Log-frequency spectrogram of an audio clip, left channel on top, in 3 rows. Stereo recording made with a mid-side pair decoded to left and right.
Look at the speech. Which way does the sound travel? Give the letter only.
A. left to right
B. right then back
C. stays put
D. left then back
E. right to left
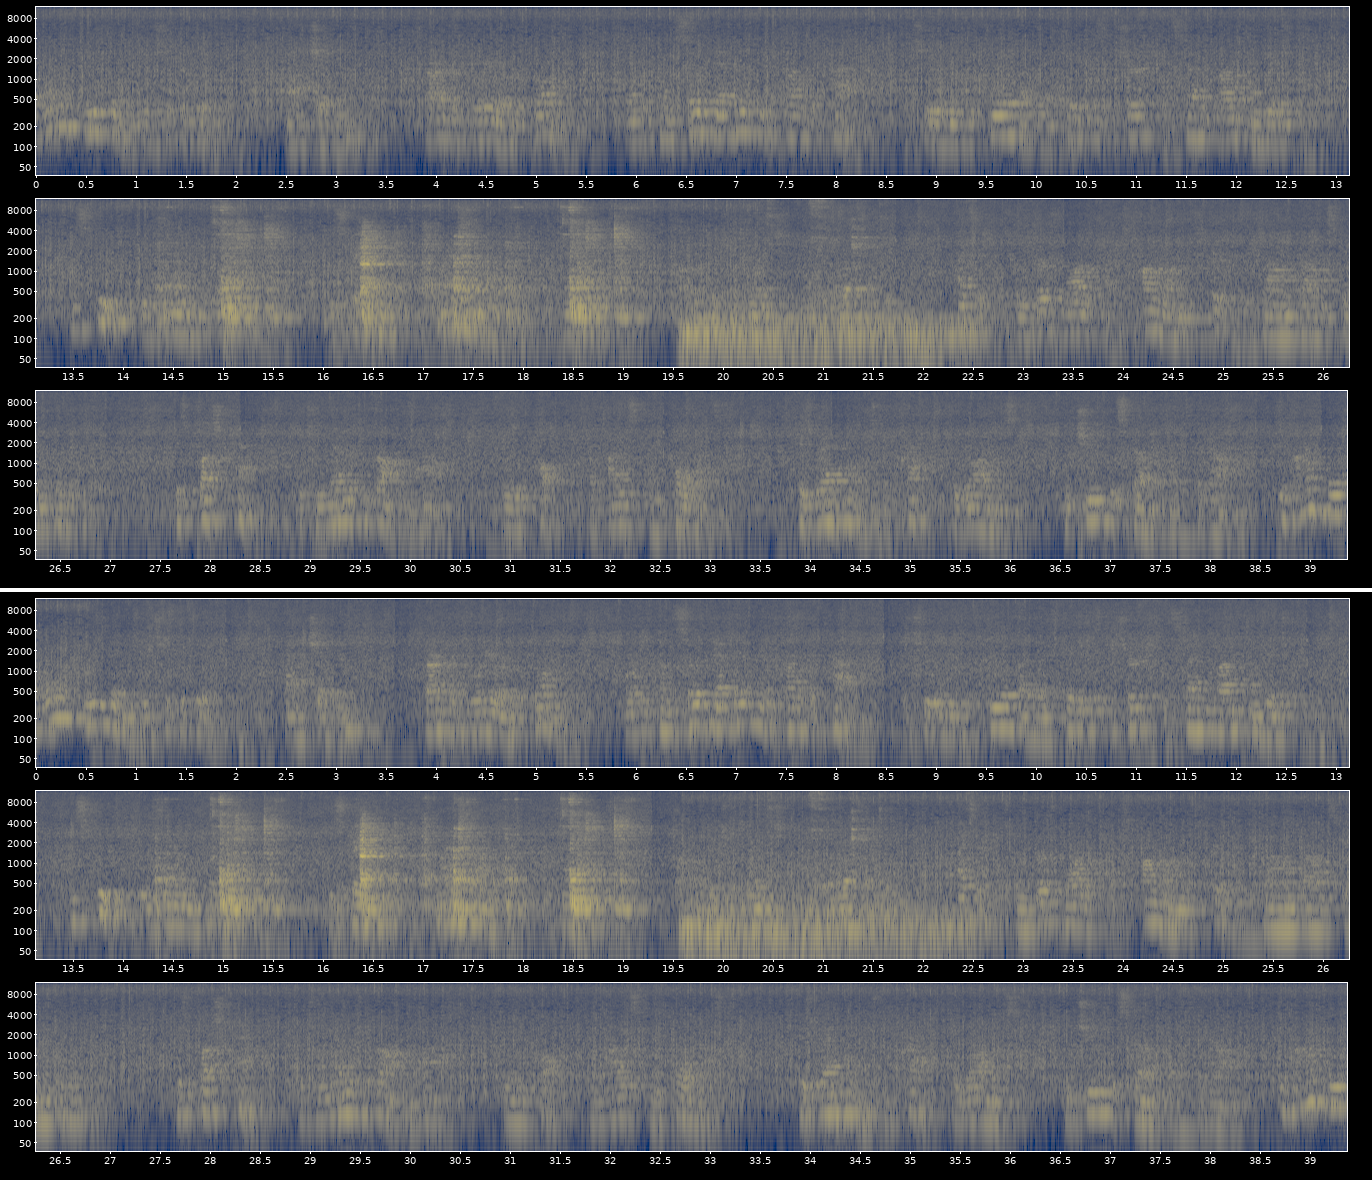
E.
